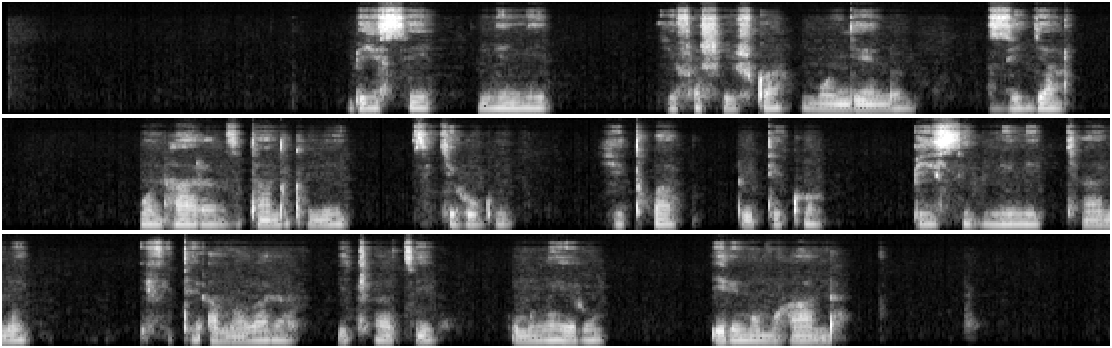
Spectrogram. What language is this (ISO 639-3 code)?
kin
